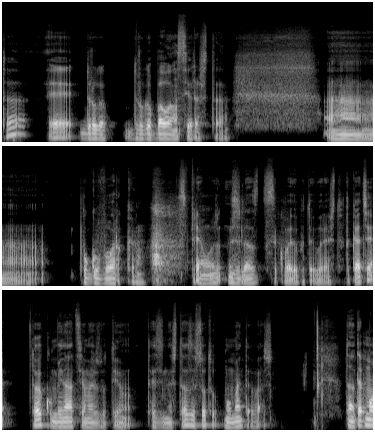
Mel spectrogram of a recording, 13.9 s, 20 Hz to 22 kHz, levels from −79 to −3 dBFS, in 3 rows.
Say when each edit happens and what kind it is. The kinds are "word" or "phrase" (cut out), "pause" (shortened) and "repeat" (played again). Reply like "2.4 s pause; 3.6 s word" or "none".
none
